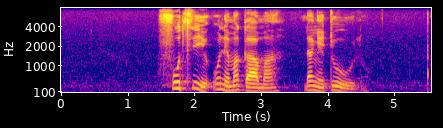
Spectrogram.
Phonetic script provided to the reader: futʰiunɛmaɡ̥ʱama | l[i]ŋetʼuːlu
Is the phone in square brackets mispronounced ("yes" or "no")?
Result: yes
